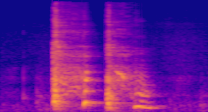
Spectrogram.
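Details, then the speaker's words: An adult who recently quit smoking after a few weeks of smoking gives two short, harsh bursts of residual coughing. "just so you guys know i have quit smoking this is residual coughing so you probably will not hear it at all next week"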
